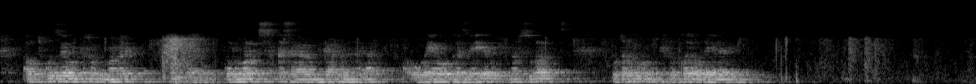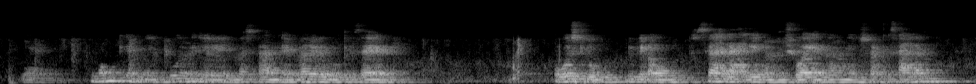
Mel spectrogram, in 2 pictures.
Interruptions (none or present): none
